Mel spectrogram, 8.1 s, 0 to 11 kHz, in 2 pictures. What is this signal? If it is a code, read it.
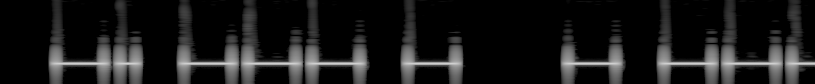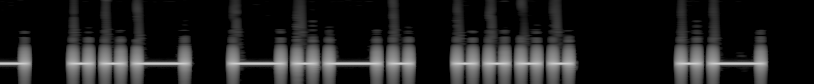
Morse code, heard as a keyed tone, about 15 wpm, 700 Hz. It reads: NOT TOUCH A
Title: Sentences from Top 1500 Words 15wpm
